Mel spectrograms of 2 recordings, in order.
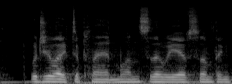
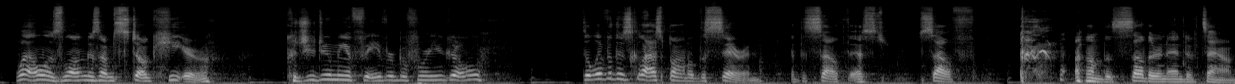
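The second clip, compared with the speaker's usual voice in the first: high-pitched, whiny, sing-song character voice; 7 semitones higher than usual. Performing a character's dialogue in a whiny character voice. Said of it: "he started whining, so I knew that that was the correct voice".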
